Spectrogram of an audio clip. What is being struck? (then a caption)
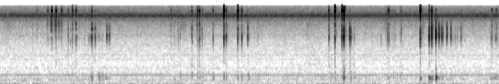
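Pen barrel covered in beads and mirror tiles. Long purple nails rapidly tap and scratch the slim barrel of a feather pen decorated with beads and mirror tiles. The result is quiet, crisp, bright clicks and scrapes, scattered in irregular bursts. A faint steady high whine and a low hum sit underneath.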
